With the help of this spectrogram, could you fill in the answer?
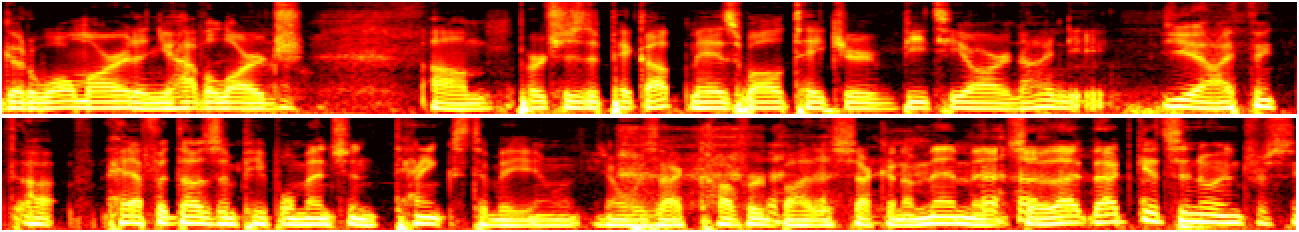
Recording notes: At the Free State Project's PorcFest (Porcupine Festival) in New Hampshire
